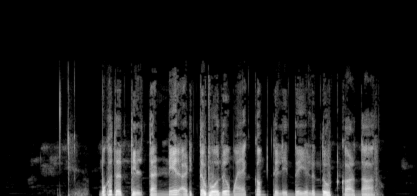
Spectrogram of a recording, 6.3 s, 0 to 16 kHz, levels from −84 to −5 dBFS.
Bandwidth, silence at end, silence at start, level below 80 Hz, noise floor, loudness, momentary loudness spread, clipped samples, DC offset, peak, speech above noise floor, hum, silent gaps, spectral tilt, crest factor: 10.5 kHz; 0.6 s; 1 s; -42 dBFS; -67 dBFS; -18 LUFS; 19 LU; under 0.1%; under 0.1%; 0 dBFS; 50 dB; none; none; -6.5 dB/octave; 18 dB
